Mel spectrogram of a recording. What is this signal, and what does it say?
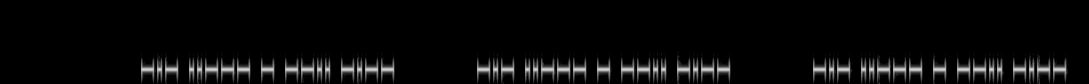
Morse code, heard as a keyed tone, about 30 wpm, 700 Hz. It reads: K2TZY K2TZY K2TZY
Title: USA Call Signs - 5 Characters - Repeated 3x - 30wpm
